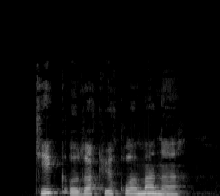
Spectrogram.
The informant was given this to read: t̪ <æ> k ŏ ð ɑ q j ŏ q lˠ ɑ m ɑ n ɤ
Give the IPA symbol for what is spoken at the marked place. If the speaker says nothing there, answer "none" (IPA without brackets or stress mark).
i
